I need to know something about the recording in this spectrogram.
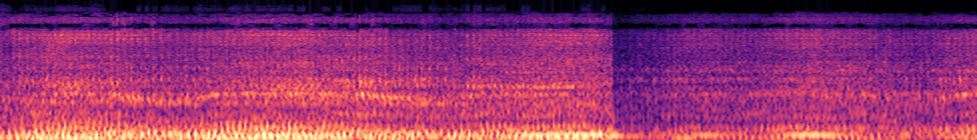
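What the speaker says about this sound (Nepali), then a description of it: "गुरुङको बाइकले धेरै धोका दिएछ है।" A motorcycle engine hums and revs on a slippery mountain trail, rising and falling in pitch, then drops to a lower, softer idle near the end.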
